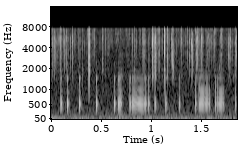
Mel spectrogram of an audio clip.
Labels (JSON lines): {"label": "biophony, knock croak", "recorder": "SoundTrap 300"}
